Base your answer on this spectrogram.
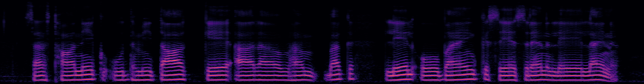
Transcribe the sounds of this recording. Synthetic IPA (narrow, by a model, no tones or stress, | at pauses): sə̃nst̪ʰanikud̪ʱmit̪a | keaɾəbʱəbək | lelobəɪksesɾenleləɪn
